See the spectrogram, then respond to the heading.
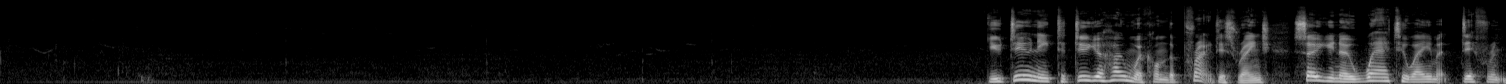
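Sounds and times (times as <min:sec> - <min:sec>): distant bird chirps: 0:00.0 - 0:09.9.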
